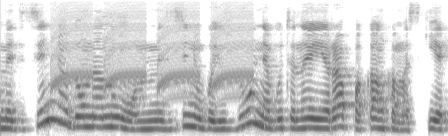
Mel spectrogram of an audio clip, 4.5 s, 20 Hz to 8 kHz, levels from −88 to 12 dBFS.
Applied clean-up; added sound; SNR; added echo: none; Alarm; 18 dB; none.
